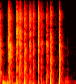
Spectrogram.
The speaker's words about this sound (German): Geiler Boy, dafür Applaus.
